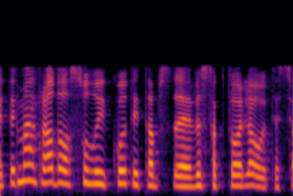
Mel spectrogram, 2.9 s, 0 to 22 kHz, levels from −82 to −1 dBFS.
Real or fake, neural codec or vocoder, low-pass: fake; codec, 16 kHz, 0.8 kbps, ZipCodec; 5.4 kHz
